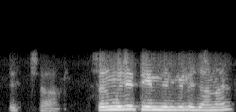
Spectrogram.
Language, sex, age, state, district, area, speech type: Urdu, male, 18-30, Uttar Pradesh, Saharanpur, urban, conversation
